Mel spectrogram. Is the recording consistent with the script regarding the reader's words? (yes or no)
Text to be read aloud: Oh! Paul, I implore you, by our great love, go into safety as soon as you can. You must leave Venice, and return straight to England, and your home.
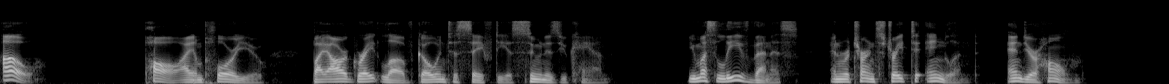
yes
